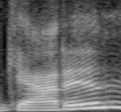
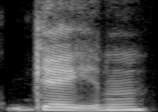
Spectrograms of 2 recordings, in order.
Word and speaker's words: Gaten: Is it Gatton? Is that how you say it? Gatton Matarazzo? Gaten.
